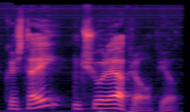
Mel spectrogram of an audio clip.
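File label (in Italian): "i", crespinese dialettale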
